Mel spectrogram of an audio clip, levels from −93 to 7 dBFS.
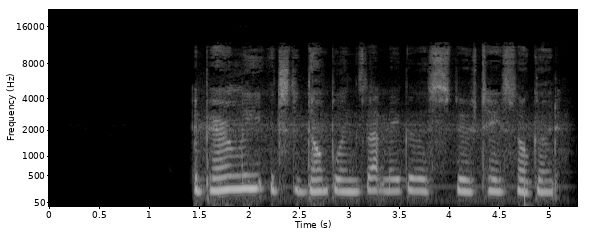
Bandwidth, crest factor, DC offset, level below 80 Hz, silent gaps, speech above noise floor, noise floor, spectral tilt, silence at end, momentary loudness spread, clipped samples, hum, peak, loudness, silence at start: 12 kHz; 16 dB; under 0.1%; -70 dBFS; none; 58 dB; -90 dBFS; -4.5 dB/octave; 0.2 s; 8 LU; under 0.1%; none; -16 dBFS; -32 LUFS; 1.45 s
